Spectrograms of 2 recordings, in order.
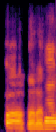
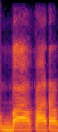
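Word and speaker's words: baccarat: siya tataasan kayo ganon bacarat yun tapos nung una rin bacarat eh ang Kala ko pero bakara pala yun ung pronunciation may accent no h Ano silent bakara kaartehan nio lang yan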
